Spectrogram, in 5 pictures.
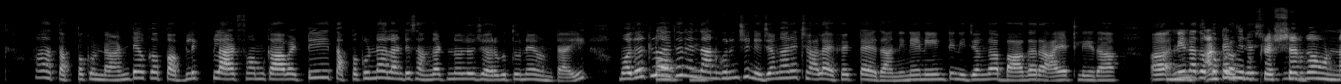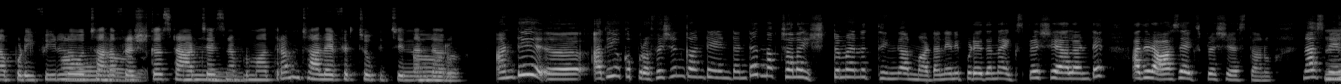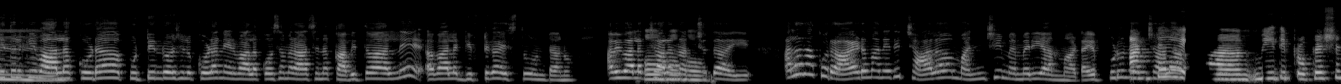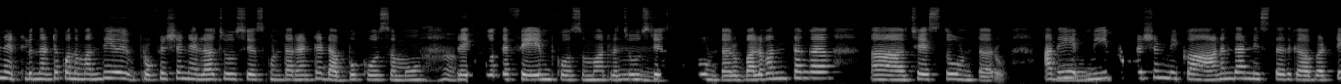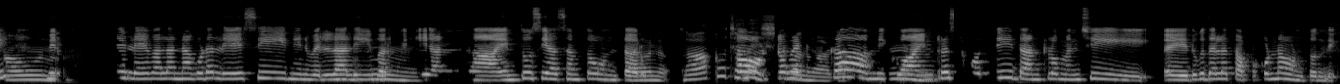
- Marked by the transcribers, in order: tapping; in English: "పబ్లిక్ ప్లాట్‌ఫార్మ్"; in English: "ఎఫెక్ట్"; in English: "ఫ్రెషర్‌గా"; in English: "ఫీల్డ్‌లో"; in English: "ప్రొఫెషన్"; in English: "ఫ్రెష్‌గా స్టార్ట్"; in English: "ఎఫెక్ట్"; in English: "ప్రొఫెషన్"; in English: "థింగ్"; in English: "ఎక్స్‌ప్రెస్"; in English: "ఎక్స్‌ప్రస్"; in English: "గిఫ్ట్‌గా"; in English: "మెమరీ"; in English: "ప్రొఫెషన్"; in English: "ప్రొఫెషన్"; in English: "చూజ్"; giggle; in English: "ఫేమ్"; in English: "చూజ్"; in English: "ప్రొఫెషన్"; in English: "వర్క్‌కి"; in English: "ఎంతూసియాజంతో"; other background noise; in English: "సో, ఆటోమేటిక్‌గా"; in English: "ఇంట్రెస్ట్"
- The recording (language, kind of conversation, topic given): Telugu, podcast, పబ్లిక్ ప్రతిస్పందన మీ సృజనాత్మక ప్రక్రియను ఎలా మార్చుతుంది?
